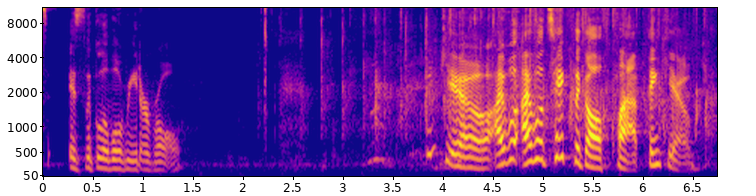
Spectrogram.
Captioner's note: applause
